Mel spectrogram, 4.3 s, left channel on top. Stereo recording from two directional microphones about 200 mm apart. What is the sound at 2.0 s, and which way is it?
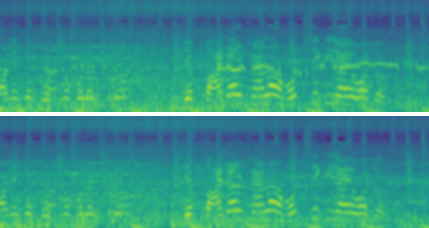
Speech, 15° left (ahead or behind).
